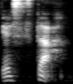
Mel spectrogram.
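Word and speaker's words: está: to use esta and make sure you have that accent mark over the a and it's pronounced estha i'm only going to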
